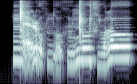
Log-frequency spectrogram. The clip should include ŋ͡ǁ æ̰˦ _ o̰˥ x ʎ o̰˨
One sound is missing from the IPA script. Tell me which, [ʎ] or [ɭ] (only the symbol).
ɭ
